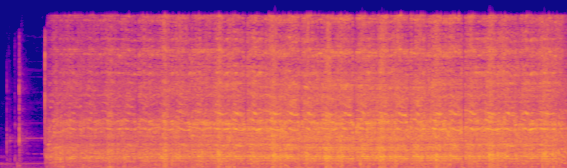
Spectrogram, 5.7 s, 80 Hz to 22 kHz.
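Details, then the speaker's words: Flood-damaged 2020 Can-Am XMR 850 salvage quad, first crank after sinking: fast, uneven starter cranking with wet hiss, gurgling and spitting like a paintball gun, no firing; water in cylinders, plus a hose left undrained. "What's this gurgling up here? Is that water or antifreeze? Shoot, that sounds like some water in there."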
